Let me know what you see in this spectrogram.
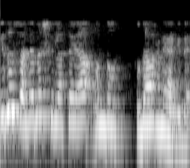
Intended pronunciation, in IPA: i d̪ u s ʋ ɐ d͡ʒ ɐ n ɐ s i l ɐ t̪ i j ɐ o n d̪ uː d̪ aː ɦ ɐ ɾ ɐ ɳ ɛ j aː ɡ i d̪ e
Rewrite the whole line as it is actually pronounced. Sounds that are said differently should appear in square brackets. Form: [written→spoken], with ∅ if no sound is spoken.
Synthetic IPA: i d̪ u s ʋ ɐ d͡ʒ ɐ n ɐ [s→ʃ] i l ɐ t̪ [i→ɛ] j ɐ o n d̪ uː d̪ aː ɦ ɐ ɾ ɐ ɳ ɛ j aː ɡ i d̪ e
